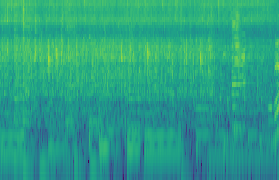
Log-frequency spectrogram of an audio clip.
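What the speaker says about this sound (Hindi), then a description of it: "अब इसको हम नीचे दबा देंगे और अच्छे से इसको सेक लेंगे" Ghewar batter sizzles steadily as it fries in a pan for rabri ghewar, a continuous close crackle with background music running underneath.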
